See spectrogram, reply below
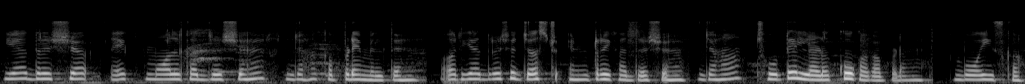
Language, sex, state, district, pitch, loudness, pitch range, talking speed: Hindi, female, Uttar Pradesh, Varanasi, 230 Hz, -23 LUFS, 210-245 Hz, 150 wpm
